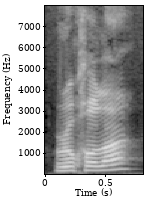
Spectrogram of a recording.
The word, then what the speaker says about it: Ruhollah: How do you pronounce it? Rohala? Was it Rohallah? – Ruhollah. So he was Ruhollah Khomeini at this time, and he is exiled.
